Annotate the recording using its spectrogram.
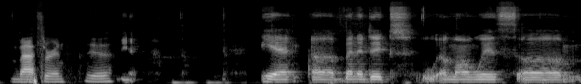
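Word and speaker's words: Mathurin: Benedict, damn, I can't pronounce his last name. Matherin, yeah.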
